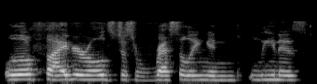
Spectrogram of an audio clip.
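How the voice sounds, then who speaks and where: A woman's voice: mid-range voice, monotone, measured pace. Chatty woman interviewer, lo-fi sound. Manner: chatty, rambling with fillers. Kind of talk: casual interview.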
